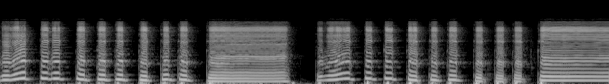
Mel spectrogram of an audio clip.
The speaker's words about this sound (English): Whether or not you're musically inclined, you've probably seen this strange-looking instrument that makes a funny sound when you hum a simple tune into it, and it comes out sounding something like this.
